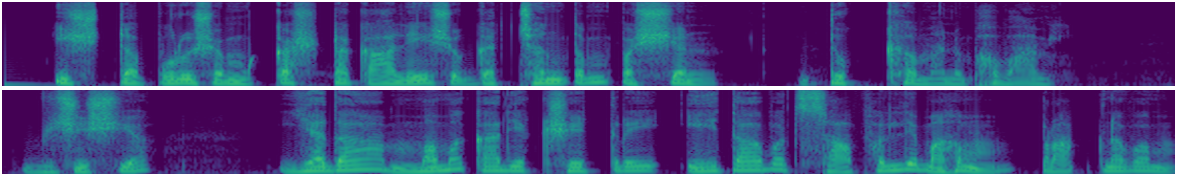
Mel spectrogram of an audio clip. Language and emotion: Sanskrit, sad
